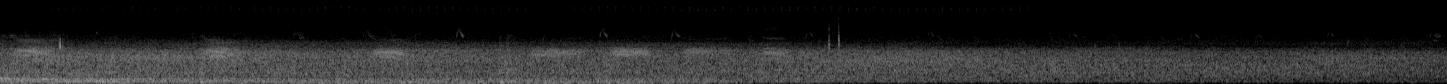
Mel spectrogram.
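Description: Electric limited express train running away into the distance, its rumble fading steadily. A crow caws about six times over the first eight seconds.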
